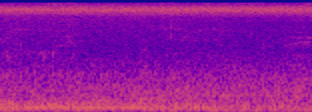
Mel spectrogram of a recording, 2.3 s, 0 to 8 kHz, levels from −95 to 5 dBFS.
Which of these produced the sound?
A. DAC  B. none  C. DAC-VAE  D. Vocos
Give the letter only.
B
